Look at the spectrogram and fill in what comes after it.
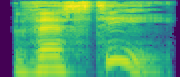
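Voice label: "vestee", British English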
